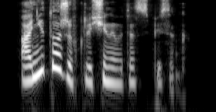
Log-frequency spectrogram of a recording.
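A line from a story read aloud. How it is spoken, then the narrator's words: Calm. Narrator (Russian): спокойно сказал Михаил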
